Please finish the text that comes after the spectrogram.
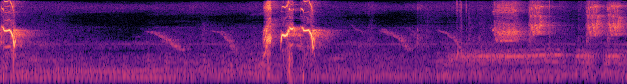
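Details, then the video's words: Kutilang, or sooty-headed bulbul, in lure song used to coax quiet birds into singing: a few thin downward-sliding whistles, a loud clipped triple burst near the middle, then buzzy, scratchy notes toward the end. "SUARA PANCINGAN BURUNG KUTILANG GACOR ISIAN COCOK BUAT KUTILANG MALAS BUNYI"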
